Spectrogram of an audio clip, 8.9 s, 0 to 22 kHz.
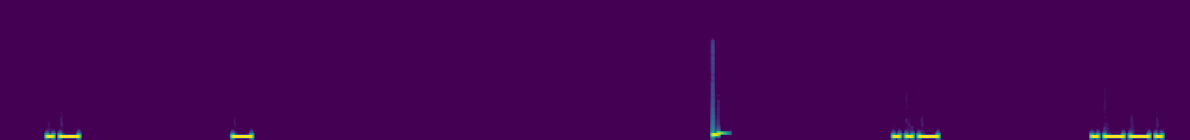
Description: Morse code, heard as a keyed tone, about 25 wpm, spaced as for 7 wpm, 690 Hz. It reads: AT UP
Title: 8x Character Spacing - Top 100 Words - 25wpm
